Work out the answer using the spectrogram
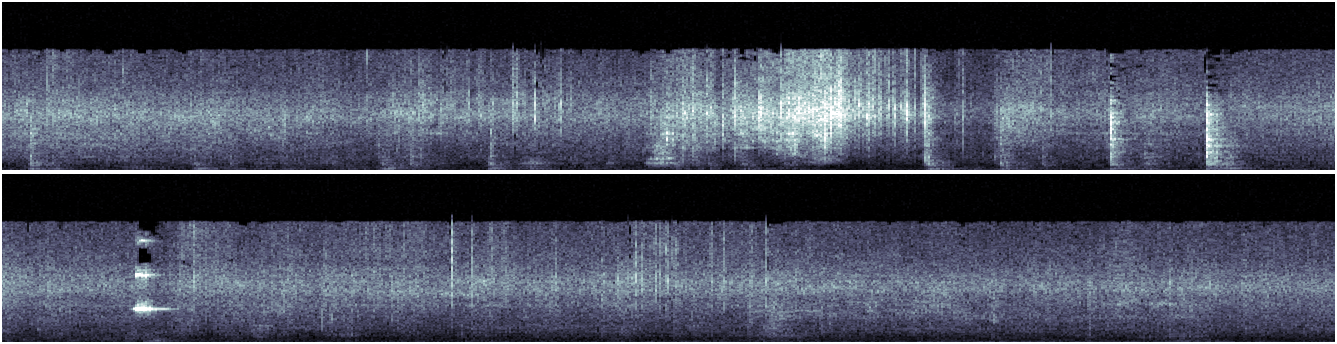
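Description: Paratha frying in oil on a flat griddle pan: a quiet sizzle that swells for a second or so about four seconds in. A metal spatula scrapes and taps against the pan a few times in the first half, with one sharp tap about nine seconds in, after which only a faint sizzle remains.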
